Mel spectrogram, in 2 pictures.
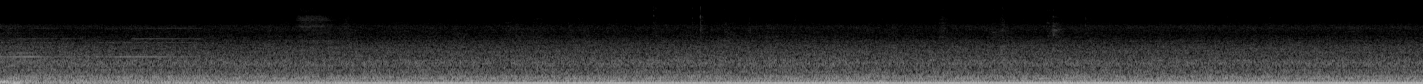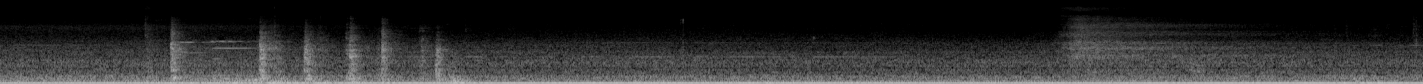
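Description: Sotetsu 9000 series electric train running, heard inside the passenger car: a steady low rumble of wheels on the track, slowly getting louder. A quick run of wheel clacks comes about 16 to 19 seconds in, and a brief rush of hiss follows near the end.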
